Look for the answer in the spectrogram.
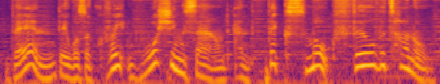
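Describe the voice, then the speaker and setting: Woman, children's read-aloud, dramatic storytelling, very varied pitch, soft-edged tone. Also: sing-song, measured pace, soft background music. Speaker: storybook reader.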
